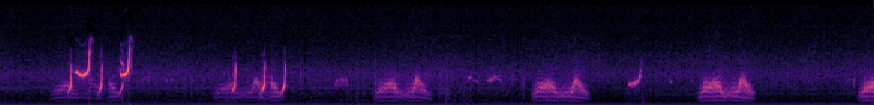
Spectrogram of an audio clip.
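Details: Quail calls opening with bright hooked whistles, followed by a series of rough, nasal, buzzy notes about once a second, with a steady low hum in the background.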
